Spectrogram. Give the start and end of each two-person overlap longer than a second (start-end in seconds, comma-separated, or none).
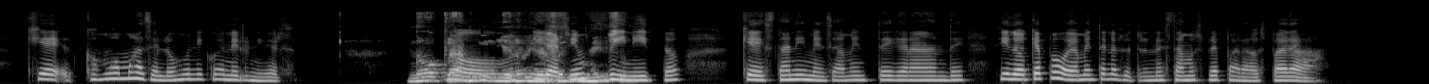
4.4-6.3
